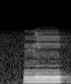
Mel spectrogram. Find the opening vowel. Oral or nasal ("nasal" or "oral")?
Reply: nasal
